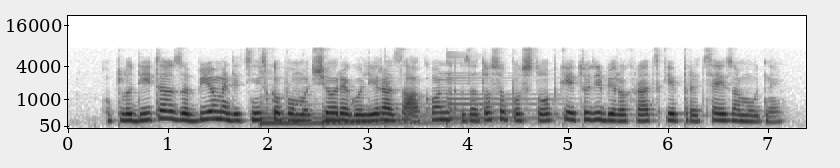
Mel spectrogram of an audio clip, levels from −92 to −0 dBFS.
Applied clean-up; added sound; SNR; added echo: none; Guitar; 15 dB; none.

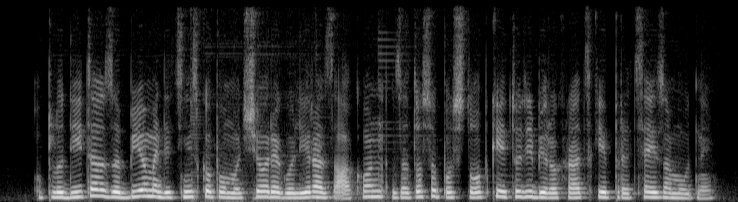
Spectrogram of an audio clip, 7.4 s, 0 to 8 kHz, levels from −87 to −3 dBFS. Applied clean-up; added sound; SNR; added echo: neural separator model SepFormer DNS4.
